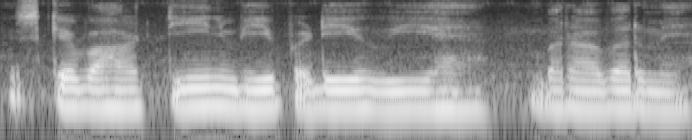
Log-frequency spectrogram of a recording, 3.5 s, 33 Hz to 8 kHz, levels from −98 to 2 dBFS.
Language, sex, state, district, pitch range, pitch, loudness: Hindi, male, Uttar Pradesh, Saharanpur, 115-120 Hz, 115 Hz, -14 LUFS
